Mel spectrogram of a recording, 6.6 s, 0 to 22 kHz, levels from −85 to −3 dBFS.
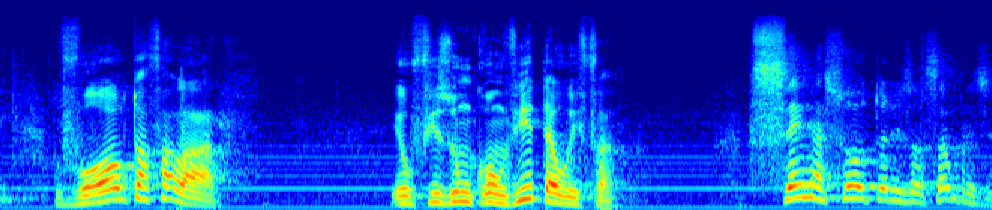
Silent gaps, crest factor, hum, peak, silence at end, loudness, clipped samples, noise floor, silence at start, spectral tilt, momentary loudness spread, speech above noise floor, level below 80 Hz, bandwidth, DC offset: none; 18 dB; 60 Hz at -55 dBFS; -12 dBFS; 0 s; -28 LUFS; under 0.1%; -57 dBFS; 0 s; -6 dB/octave; 14 LU; 30 dB; -62 dBFS; 17 kHz; under 0.1%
